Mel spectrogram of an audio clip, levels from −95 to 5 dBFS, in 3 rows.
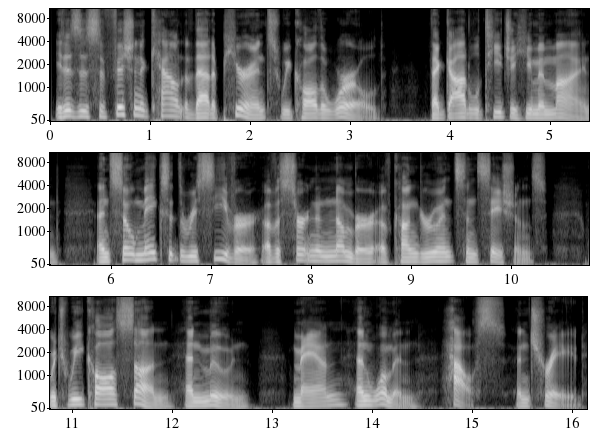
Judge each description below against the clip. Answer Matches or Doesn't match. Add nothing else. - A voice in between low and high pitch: Doesn't match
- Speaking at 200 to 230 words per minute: Doesn't match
